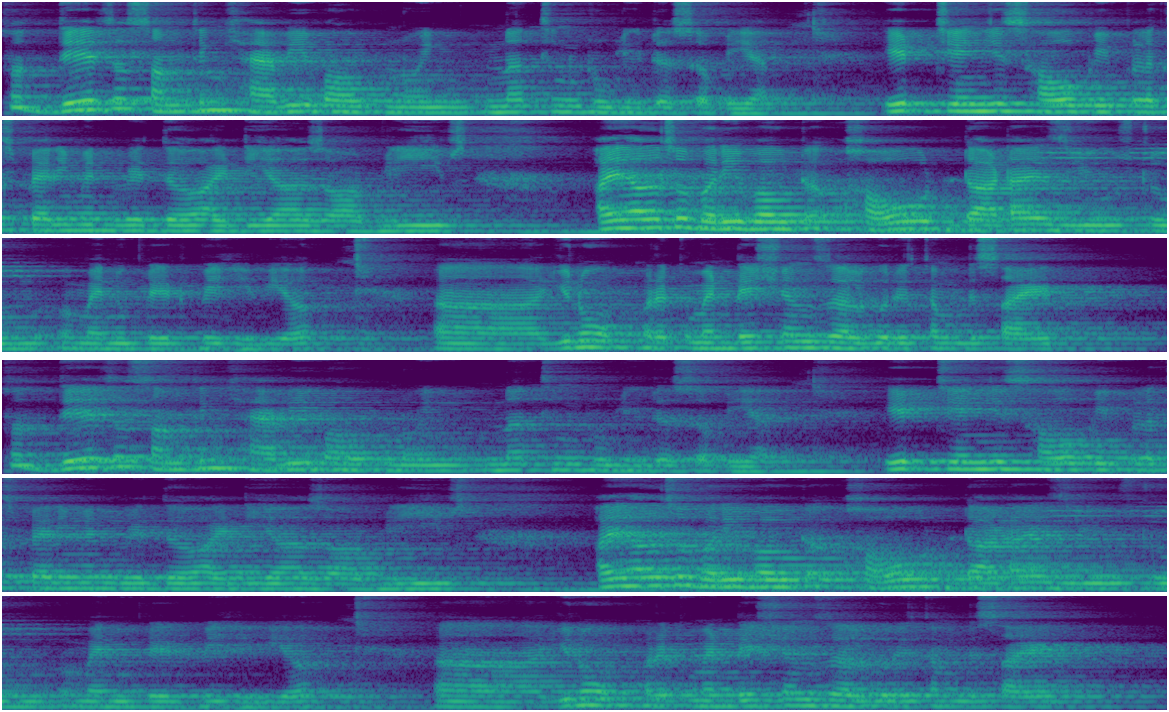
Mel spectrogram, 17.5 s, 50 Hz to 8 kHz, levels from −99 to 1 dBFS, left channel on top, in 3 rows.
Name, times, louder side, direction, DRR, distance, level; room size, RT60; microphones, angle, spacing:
voice 1, 0.0-16.9, left 2 dB, 30° left, 7 dB, 0.4 m, -32 dB
7.8 x 5.0 x 4.2 m, 2.1 s
head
